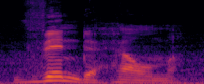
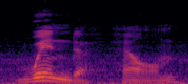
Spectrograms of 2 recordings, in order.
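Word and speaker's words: Windhelm: are based off of the w is to act as a V so it is in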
